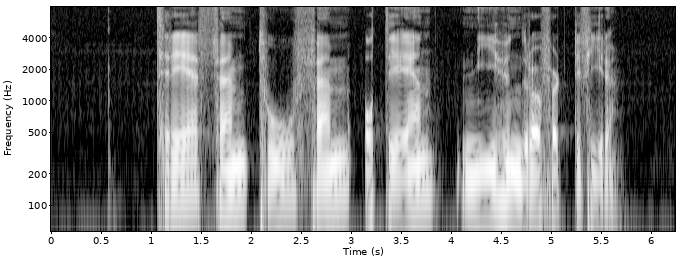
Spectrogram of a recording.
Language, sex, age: Norwegian, male, 32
